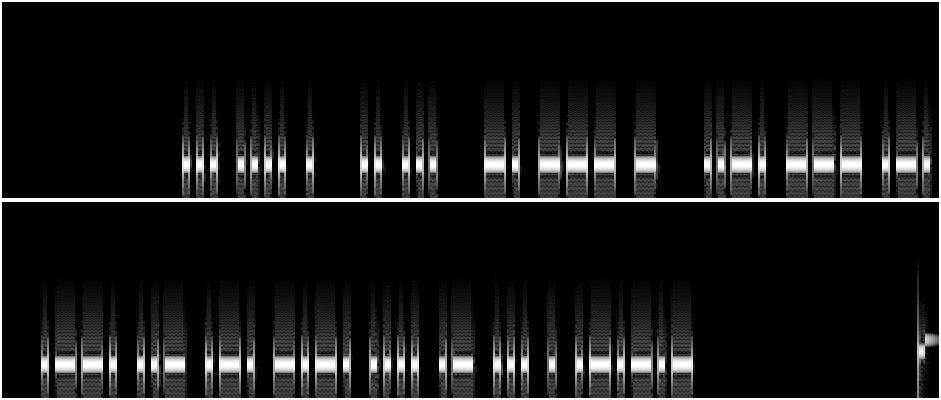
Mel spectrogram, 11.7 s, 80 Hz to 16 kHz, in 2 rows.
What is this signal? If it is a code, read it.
Morse code, heard as a keyed tone, about 28 wpm, 700 Hz. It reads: SHE IS NOT FOR PURCHASE.
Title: Sentences from Top 1000 Words - Review Part 5 - 28wpm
